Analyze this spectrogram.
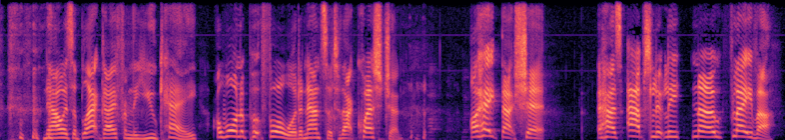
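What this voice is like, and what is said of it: Put-on British accent. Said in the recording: “Did you like my accent? ... Yeah, it was really good.”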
